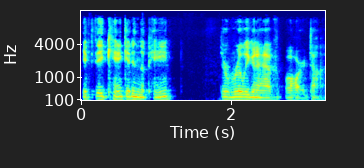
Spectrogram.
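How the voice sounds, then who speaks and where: This man has an ordinary speaking voice, fairly low in pitch, with an American accent. His intonation is fairly even. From Pennsylvania, Philadelphia area. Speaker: sports podcast co-host. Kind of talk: casual chat.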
